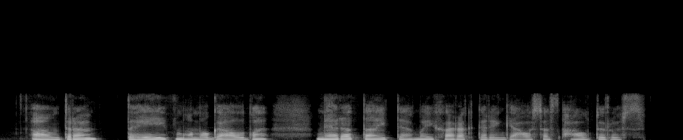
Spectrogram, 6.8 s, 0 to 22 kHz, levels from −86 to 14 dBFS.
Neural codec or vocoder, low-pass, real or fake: codec, 16 kHz, 2 kbps, FunCodec, trained on LibriTTS, 25 frames a second; 7.2 kHz; fake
